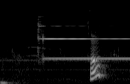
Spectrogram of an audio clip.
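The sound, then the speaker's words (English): A single bright bell ding, rung over the phone, rings out and hangs in the air with a steady, sustained tone, while a brief meow-like chirp briefly cuts in partway through. “I dinged over the phone.”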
